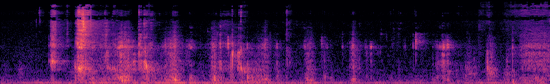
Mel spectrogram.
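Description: Crispy fried patatas bravas bitten and chewed close to the mic, with one loud crunchy bite early on followed by softer irregular chewing.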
